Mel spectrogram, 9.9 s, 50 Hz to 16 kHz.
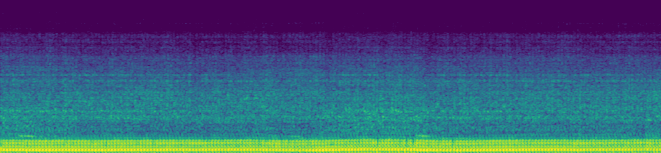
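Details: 2003 John Deere L120 hydrostatic mower, Briggs 20 hp V-twin, after bleeding the hydrostatic transmission: steady even low drone, no knocks, misses or surging; running smoothly.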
